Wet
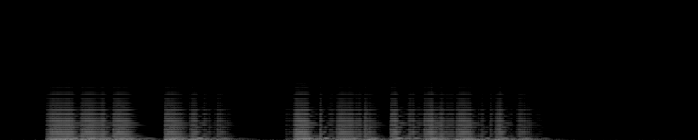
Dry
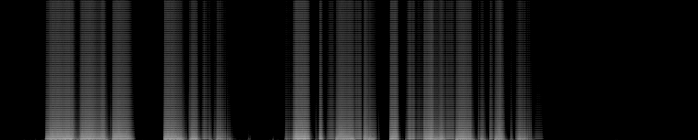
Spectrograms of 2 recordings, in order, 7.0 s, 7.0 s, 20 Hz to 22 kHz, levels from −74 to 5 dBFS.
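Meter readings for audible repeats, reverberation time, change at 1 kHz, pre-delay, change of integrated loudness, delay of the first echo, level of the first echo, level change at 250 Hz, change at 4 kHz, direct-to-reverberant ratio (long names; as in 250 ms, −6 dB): 1, 0.50 s, −11.5 dB, 3 ms, −10.0 dB, 97 ms, −19.5 dB, −11.0 dB, −6.0 dB, 5.5 dB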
